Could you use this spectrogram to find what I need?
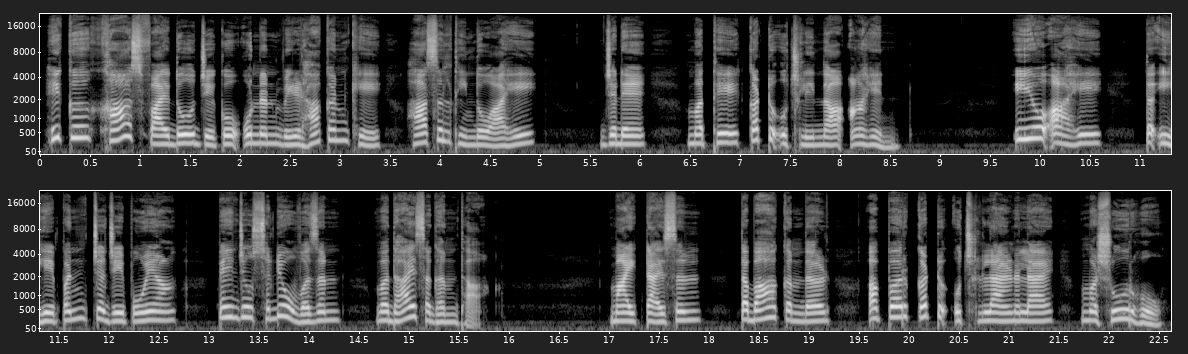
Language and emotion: Sindhi, neutral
